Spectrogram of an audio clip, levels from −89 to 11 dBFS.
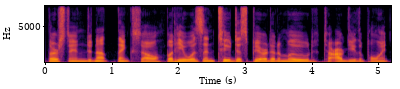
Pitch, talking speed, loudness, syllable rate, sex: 125 Hz, 195 wpm, -18 LUFS, 4.6 syllables/s, male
